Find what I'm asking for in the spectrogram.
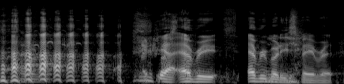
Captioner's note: laughs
